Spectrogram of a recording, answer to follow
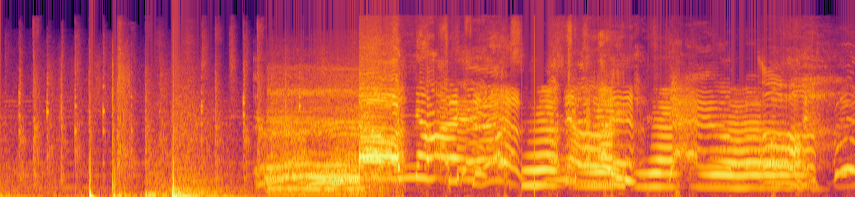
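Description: A thud about a second in, then a loud sharp whack as the Australian rules football is hit high over the fence, followed by excited shouting and cheering.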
